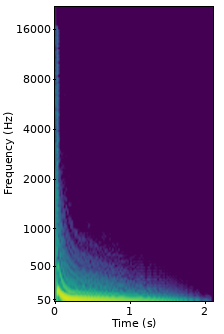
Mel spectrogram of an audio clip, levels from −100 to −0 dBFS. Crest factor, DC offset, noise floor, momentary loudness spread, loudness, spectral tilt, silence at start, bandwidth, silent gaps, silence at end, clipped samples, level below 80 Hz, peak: 14 dB; under 0.1%; -46 dBFS; 22 LU; -20 LUFS; -10.5 dB/octave; 0 s; 0.9 kHz; none; 0.5 s; under 0.1%; -18 dBFS; -2 dBFS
